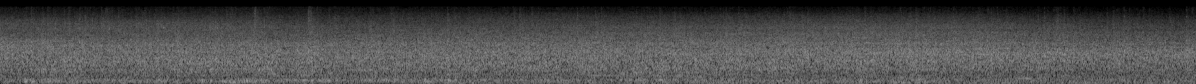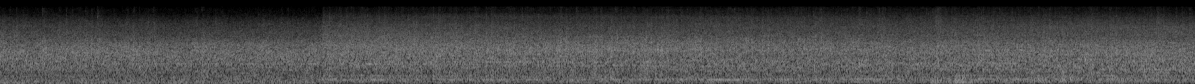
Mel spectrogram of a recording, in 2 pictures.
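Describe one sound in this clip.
Small model trains rumble and clatter softly along their tracks.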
